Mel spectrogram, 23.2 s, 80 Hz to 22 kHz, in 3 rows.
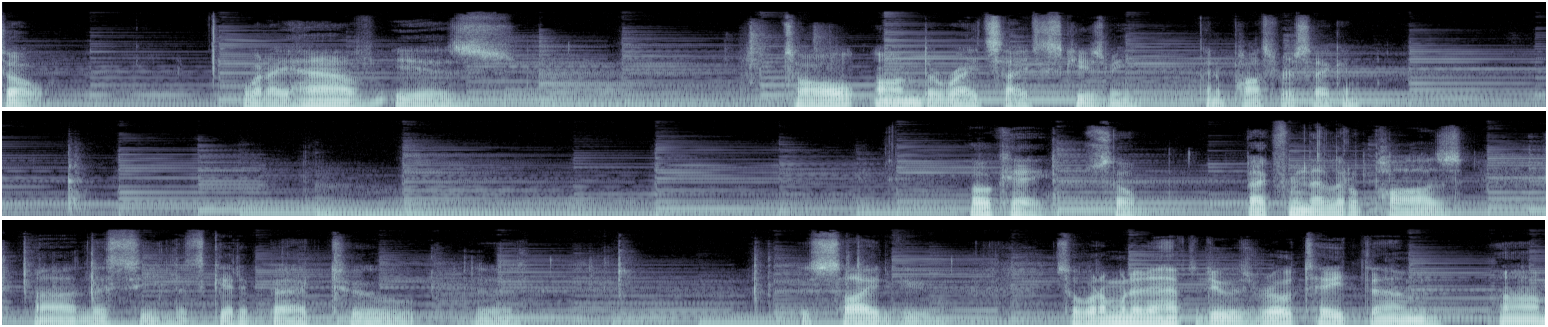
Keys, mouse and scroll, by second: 1.5 middle click, 14.8 middle click, 16.9 ctrl+KP_3, 18.0-20.2 middle drag.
